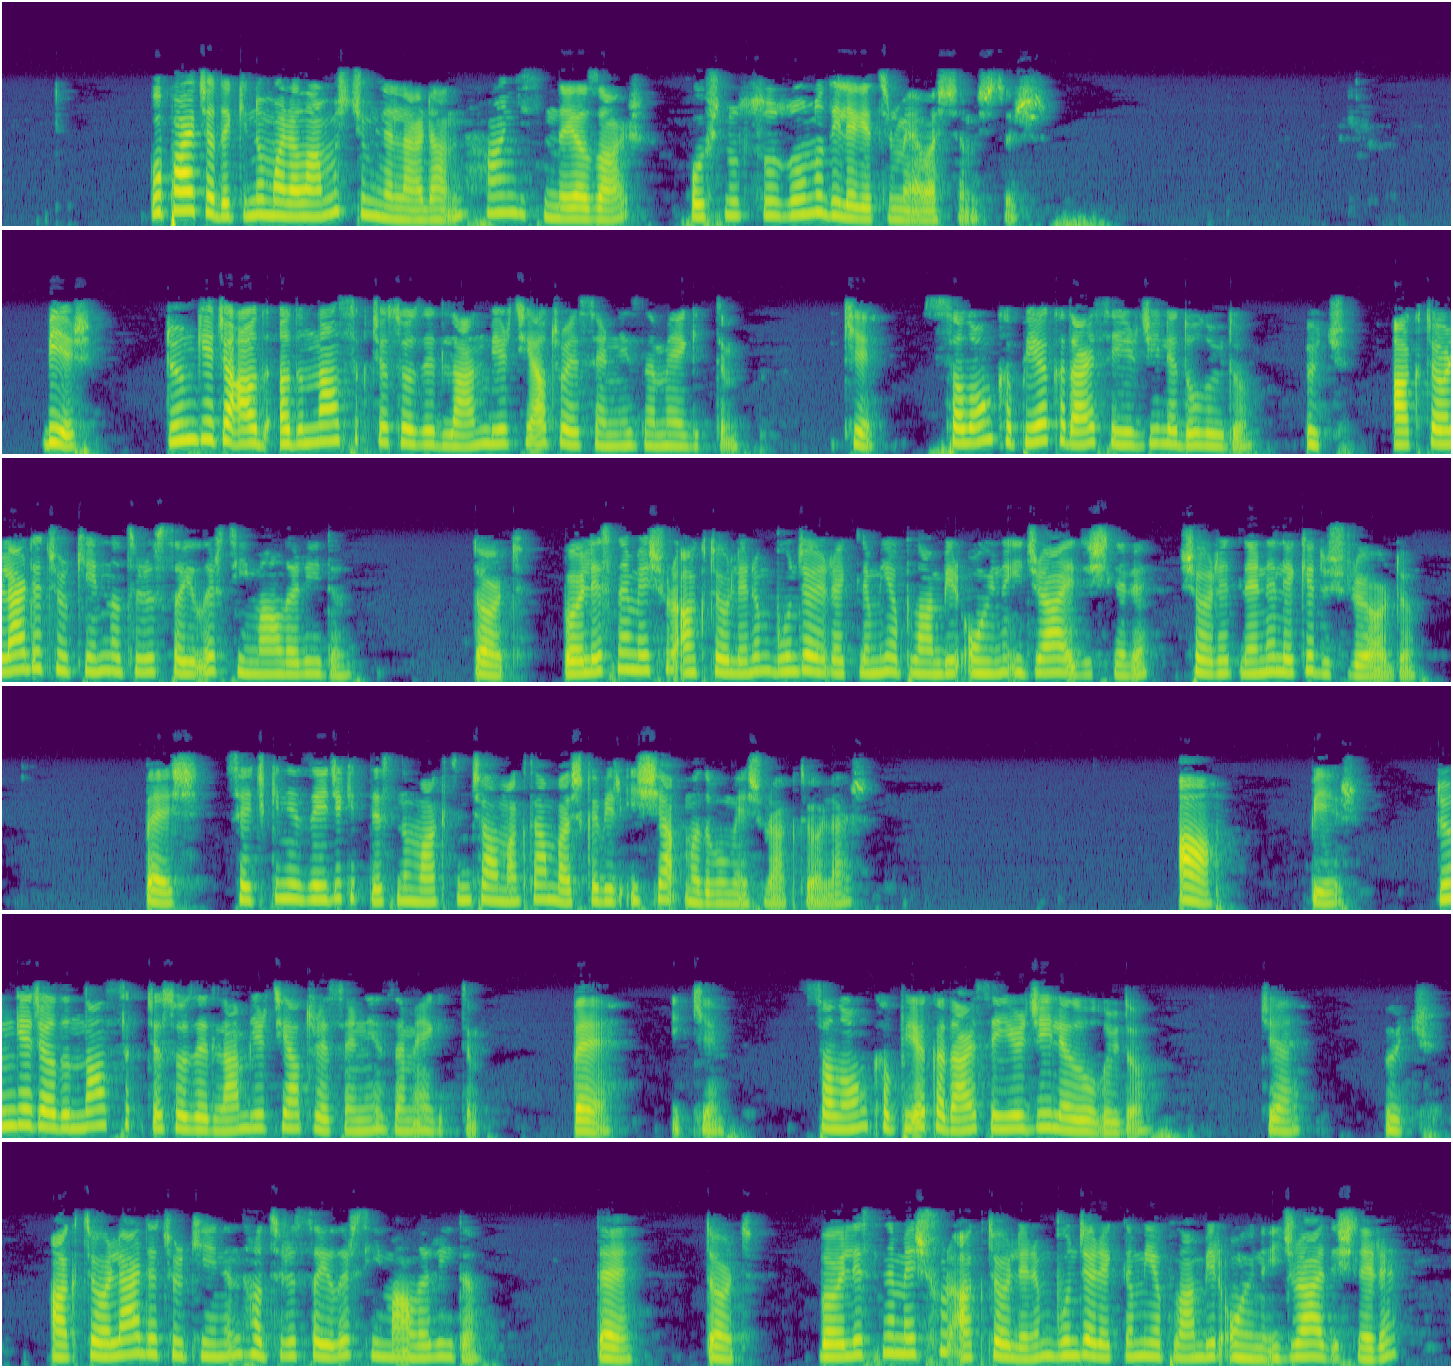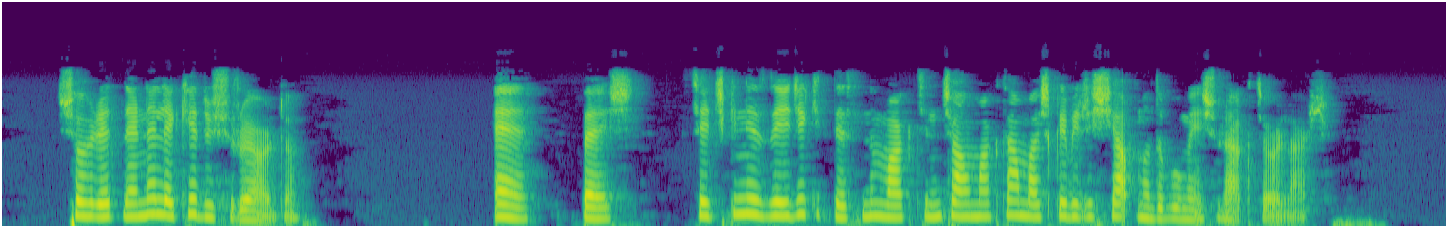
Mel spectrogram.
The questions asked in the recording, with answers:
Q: Bu parçadaki numaralanmış cümlelerden hangisinde yazar hoşnutsuzluğunu dile getirmeye başlamıştır?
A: Cevap D. 4. Böylesine meşhur aktörlerin bunca reklamı yapılan bir oyunu icra edişleri şöhretlerine leke düşürüyordu.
